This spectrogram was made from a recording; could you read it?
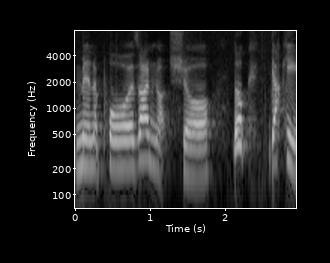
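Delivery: ordinary delivery, nothing marked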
